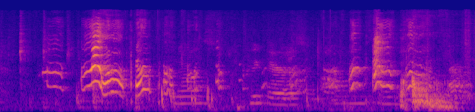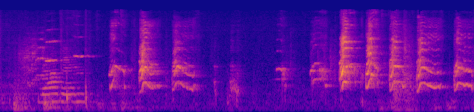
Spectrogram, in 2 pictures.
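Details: Blenheim Cavalier King Charles Spaniel puppies from a litter of five, born at New Year, moving into a bigger pen: a busy tumble of high squeaky whines, yelps and yips overlapping in rapid irregular bursts.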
